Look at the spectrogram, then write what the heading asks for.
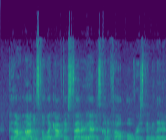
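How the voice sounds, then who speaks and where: A woman is speaking over noticeable background noise. The room gives off an audible echo. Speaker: vlogger. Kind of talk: casual vlog monologue. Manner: fast; many filler words.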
